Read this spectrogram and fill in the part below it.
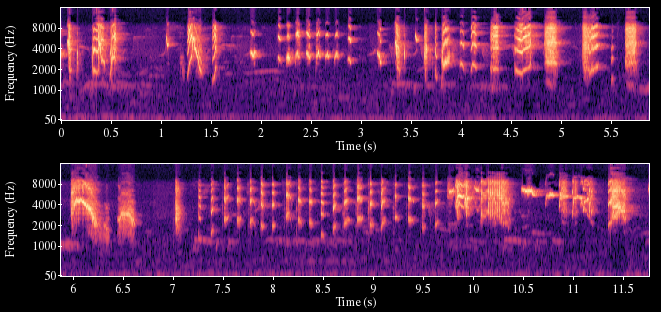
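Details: Long-tailed shrike in 'teot teot' song, meant as a lure to set other birds singing. A long run of harsh chatter and squeaks, including a fast, even trill of repeated notes in the second half, with a faint low hum beneath.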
